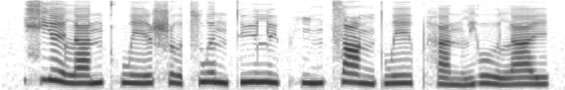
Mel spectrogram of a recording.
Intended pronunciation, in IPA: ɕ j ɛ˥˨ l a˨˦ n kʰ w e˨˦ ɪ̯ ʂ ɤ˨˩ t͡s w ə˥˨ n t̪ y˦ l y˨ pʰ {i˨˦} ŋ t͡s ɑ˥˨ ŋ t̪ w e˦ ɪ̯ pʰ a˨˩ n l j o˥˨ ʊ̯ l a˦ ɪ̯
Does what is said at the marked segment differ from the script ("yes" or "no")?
no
